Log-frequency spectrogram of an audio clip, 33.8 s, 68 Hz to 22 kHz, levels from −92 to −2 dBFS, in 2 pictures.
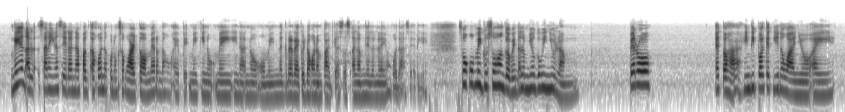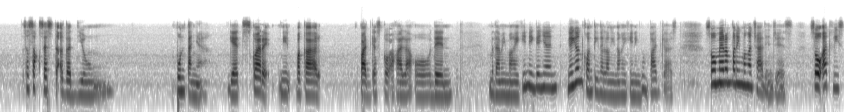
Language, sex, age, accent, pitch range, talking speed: English, female, 20-39, Filipino, 160-225 Hz, 140 wpm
